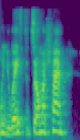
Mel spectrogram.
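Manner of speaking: ordinary delivery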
